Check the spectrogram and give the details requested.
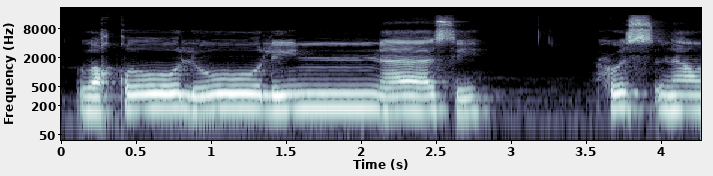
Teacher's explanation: نون مشدد ہے اس لیے یہاں پہ ہم نے غنہ کیا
